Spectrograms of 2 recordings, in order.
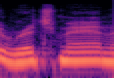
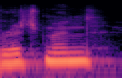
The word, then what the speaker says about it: Richmond: never mind never mind did you say rich man instead of Richmond I I may have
